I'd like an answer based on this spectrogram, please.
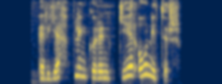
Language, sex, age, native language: Icelandic, female, 20-29, Icelandic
